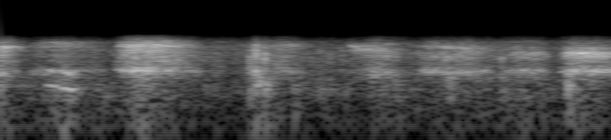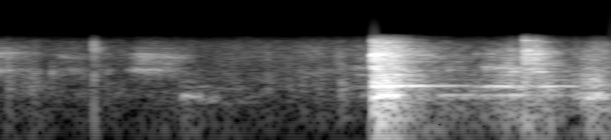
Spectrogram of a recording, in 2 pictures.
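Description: Toddler's soft grunts and breathy vocal noises, then a drum of a small drum kit struck twice near the end, each hit ringing on for a moment.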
